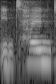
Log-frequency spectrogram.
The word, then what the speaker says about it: intend: Intend thì nó đi theo công thức là intend to do something, có nghĩa là có một cái ý định làm gì đó, ý định làm gì. Intend đúng không? Trọng âm thứ hai nhé, intend.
